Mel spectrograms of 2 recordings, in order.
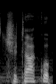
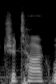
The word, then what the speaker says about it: Chautauqua: Boulder Colorado what is the how do you pronounce this park well this is chatauqua Park Chautauqua right at the base of the Flatirons this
